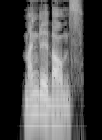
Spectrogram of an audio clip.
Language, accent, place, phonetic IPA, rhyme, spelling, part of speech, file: German, Germany, Berlin, [ˈmandl̩ˌbaʊ̯ms], -andl̩baʊ̯ms, Mandelbaums, noun, De-Mandelbaums.ogg
- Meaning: genitive singular of Mandelbaum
